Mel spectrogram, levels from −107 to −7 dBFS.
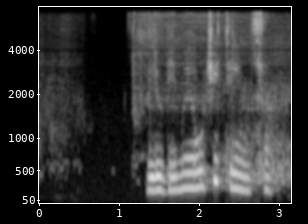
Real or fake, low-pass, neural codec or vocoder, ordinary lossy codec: real; 7.2 kHz; none; none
